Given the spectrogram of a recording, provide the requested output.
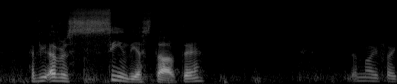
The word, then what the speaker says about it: Astarte: How you say it in English? Astarte, am I right? Used with the Hebrew pronunciation, or the English one, I think is Astarte.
